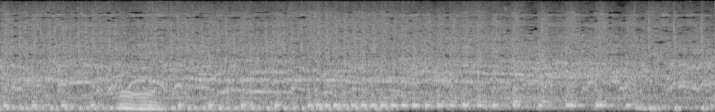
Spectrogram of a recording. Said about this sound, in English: And all that shit in the background. Got the tambourine. Working the fuck out of that tambourine.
